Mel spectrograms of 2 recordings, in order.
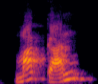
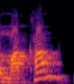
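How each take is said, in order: First: "makan" with a held final n, pitch raised; correct final n. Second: "makam" ending on m instead of n; mistaken final m. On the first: Teacher correcting a foreign friend, clear final n. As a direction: lift "makan" and end it on n. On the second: Teacher showing the friend the error, mistaken final m. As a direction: close "makam" on an m, rising. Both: Shown as a demonstration. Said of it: "no makam".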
